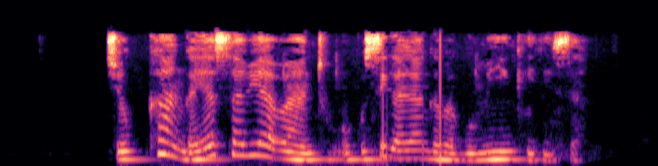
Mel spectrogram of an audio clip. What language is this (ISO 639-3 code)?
lug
